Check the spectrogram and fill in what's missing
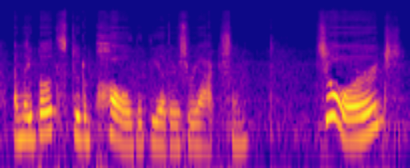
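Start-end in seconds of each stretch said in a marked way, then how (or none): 3.2-4.0 loud, raised cry of his name; alarmed cry. Acted. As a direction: call out to your husband in fright. Wife cries out after escape.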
